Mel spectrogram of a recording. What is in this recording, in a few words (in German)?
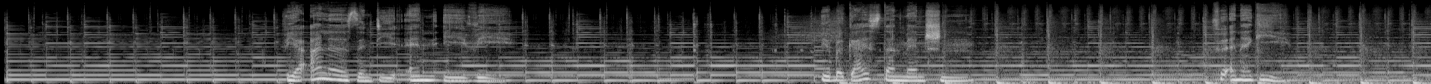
Imagefilm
